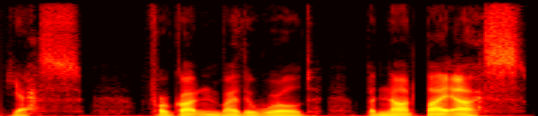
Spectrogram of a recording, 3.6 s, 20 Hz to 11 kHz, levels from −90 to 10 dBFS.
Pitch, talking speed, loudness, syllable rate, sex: 125 Hz, 150 wpm, -18 LUFS, 3.9 syllables/s, male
